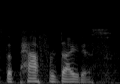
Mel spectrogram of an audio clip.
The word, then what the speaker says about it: Epaphroditus: We'll come to a difficult name, and I want you to know that's pronounced Epaphroditus.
